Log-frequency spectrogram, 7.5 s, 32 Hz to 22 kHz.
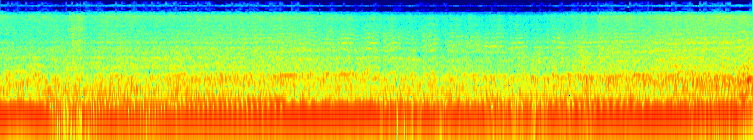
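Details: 1120cc prototype engine with 35mm big-end pins, light small motorcycle pistons and rods, clutch slipping; crisp clean blips climbing and falling quickly, steady tone, no knock or rattle, a normal free-revving engine.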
